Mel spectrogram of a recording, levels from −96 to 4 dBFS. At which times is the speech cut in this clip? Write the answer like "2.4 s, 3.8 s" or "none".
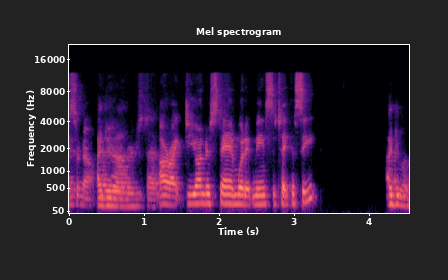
none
